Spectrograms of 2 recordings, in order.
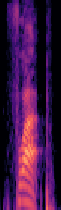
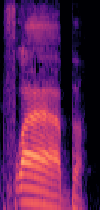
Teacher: you have the P at the end as a voiceless consonant, so the vowel is shorter, flap. But the B is a voice consonant, flab.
